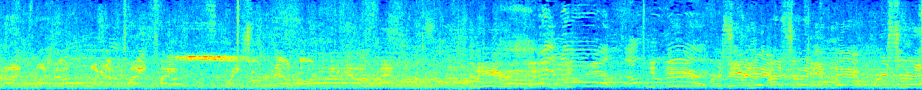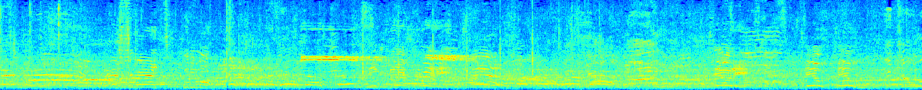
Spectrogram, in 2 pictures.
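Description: Many voices shouting and calling out over one another across a large arena: spectators and matside coaches yelling during a wrestling bout.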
